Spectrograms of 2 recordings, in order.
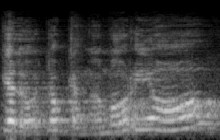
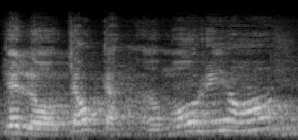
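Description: First: The sentence is spoken quickly. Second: The sentence is spoken slowly. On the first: "Giờ tôi nói lại để quý ông bà ai là người Huế nghe kịp không?" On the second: "tôi đọc chậm"

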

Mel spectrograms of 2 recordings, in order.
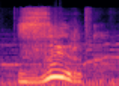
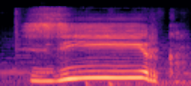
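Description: First: The first consonant is hard, before a y sound. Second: The first consonant is soft, before an i sound. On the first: "а у слові «зирка» перший звук «з» приголосний, твердий" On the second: "у слові «зірка» перший звук «зі» приголосний, м'який"

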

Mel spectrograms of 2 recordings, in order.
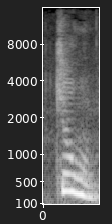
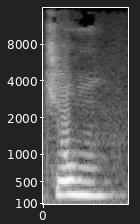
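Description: First: The word has a sharply falling tone. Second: The word has a high level tone. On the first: The speaker calls it right. "mà đọc là thanh 4 nhé" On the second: The speaker calls it wrong. "không đọc là chung, không đọc là thanh 1"

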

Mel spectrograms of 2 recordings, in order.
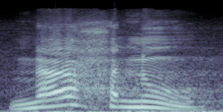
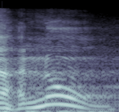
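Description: First: The h is a harsh, throaty breath. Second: The h is a soft, plain breath. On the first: The speaker calls it right. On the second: The speaker calls it wrong.

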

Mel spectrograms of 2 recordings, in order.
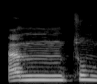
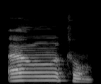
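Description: First: The n is pronounced clearly with the tongue. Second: The n is hidden and sounded through the nose. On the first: The speaker calls it wrong. "instead of pronouncing it from our tongue" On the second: The speaker calls it right. "We take the sound to the nose"

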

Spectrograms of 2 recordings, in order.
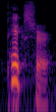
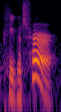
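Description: First: The stress is on the first syllable. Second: The stress is on the second syllable. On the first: The speaker calls it right. "还是重音在前面" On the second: The speaker calls it wrong. "动词不能都是picture，picture 这太别扭了"

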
